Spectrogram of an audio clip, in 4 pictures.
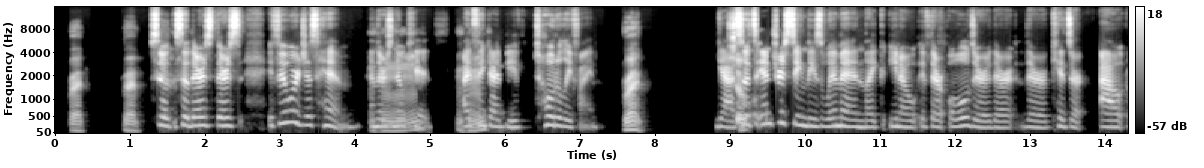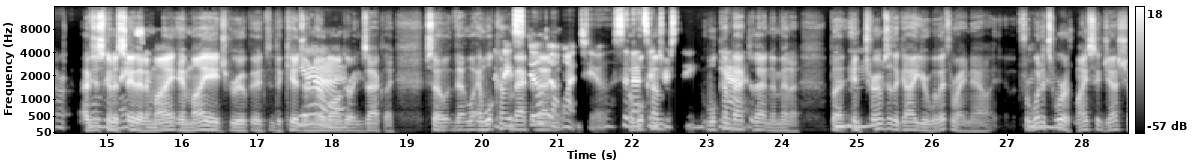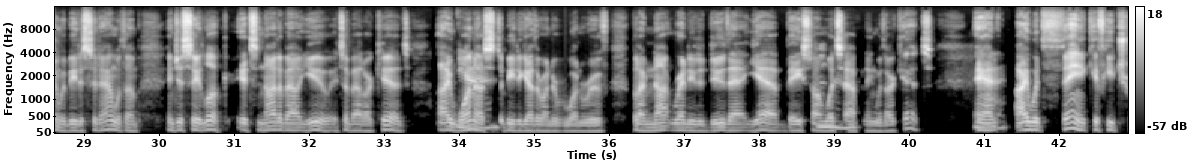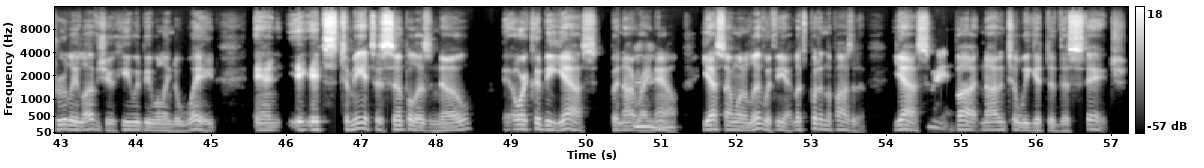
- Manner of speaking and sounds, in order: other background noise
- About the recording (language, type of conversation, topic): English, unstructured, How do you balance independence and togetherness?
- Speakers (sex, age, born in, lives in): female, 50-54, United States, United States; male, 65-69, United States, United States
